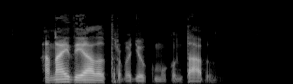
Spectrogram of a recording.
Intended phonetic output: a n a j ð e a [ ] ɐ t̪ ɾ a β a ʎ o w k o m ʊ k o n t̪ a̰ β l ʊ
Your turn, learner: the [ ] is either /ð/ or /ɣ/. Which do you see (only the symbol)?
ð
